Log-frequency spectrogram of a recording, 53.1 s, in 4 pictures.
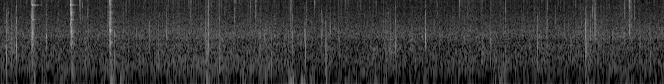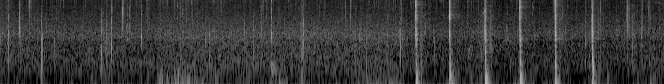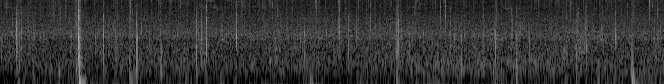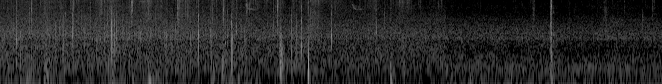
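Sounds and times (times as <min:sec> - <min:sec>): steady rain: 0:00.0 - 0:53.0
sharp chopping strikes: 0:00.6 - 0:00.8, 0:21.6 - 0:25.3.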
